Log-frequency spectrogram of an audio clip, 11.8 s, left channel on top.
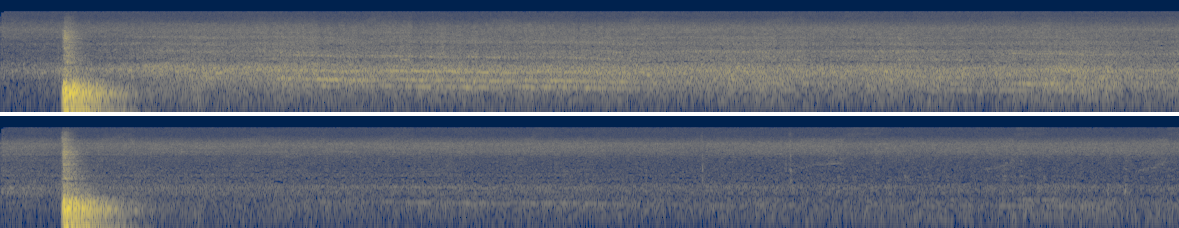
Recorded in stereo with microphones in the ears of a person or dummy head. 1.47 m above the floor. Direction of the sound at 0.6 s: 65° right (ahead or behind).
